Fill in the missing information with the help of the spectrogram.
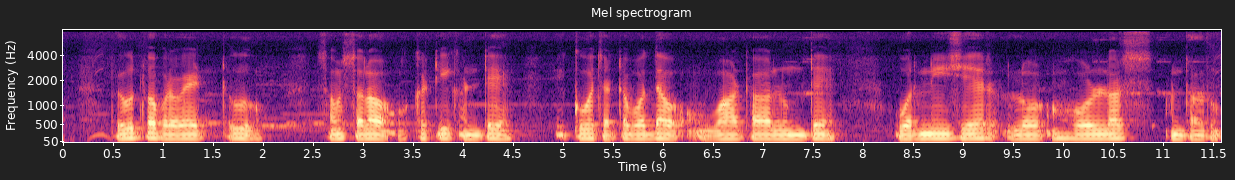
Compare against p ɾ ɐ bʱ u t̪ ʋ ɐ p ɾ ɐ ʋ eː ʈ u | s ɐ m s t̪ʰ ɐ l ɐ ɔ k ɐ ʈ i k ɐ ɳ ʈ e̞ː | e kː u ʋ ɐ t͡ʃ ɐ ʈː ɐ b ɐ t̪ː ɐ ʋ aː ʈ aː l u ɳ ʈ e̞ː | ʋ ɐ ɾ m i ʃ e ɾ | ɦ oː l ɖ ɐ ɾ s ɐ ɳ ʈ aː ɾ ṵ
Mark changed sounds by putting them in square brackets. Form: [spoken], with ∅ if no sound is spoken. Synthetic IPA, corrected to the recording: p ɾ ɐ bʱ u t̪ ʋ ɐ p ɾ ɐ ʋ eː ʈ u | s ɐ m s t̪ʰ ɐ l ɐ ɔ k ɐ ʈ i k ɐ ɳ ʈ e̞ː | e kː u ʋ ɐ t͡ʃ ɐ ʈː ɐ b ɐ [d̪ː] ɐ ʋ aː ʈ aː l u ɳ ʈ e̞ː | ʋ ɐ ɾ [n] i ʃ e ɾ | ɦ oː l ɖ ɐ ɾ s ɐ ɳ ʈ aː ɾ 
